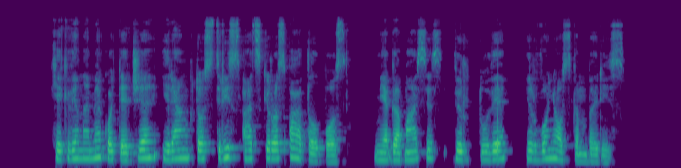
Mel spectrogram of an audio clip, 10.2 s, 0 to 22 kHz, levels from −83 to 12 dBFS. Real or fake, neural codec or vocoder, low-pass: real; none; 14.4 kHz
